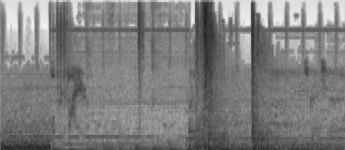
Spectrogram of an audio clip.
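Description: Gunfire in the video game Ghost Recon: Future Soldier, with sharp bursts of shots over a steady low mechanical rumble, loud and close, and a heavy blast near the end of the stretch.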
